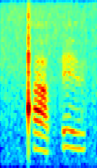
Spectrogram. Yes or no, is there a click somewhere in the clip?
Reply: yes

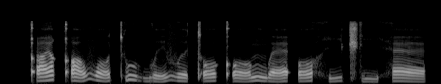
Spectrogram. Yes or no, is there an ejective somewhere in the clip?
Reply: yes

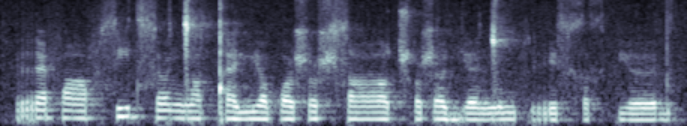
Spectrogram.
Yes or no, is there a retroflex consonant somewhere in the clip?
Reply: yes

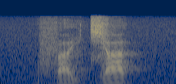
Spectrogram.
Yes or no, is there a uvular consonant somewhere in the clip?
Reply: no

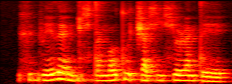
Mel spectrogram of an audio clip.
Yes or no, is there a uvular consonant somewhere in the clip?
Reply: no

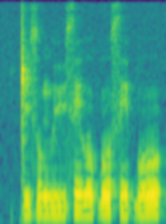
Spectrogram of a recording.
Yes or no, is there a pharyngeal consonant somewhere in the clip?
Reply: no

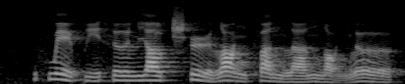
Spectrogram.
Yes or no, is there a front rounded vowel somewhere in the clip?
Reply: no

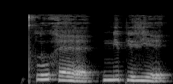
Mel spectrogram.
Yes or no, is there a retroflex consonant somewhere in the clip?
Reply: no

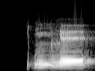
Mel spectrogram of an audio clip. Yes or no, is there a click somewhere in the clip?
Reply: no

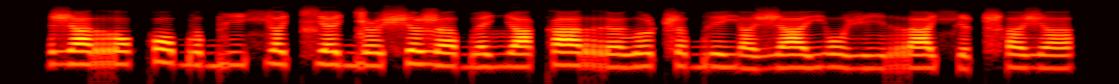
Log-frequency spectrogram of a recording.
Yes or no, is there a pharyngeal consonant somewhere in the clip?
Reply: no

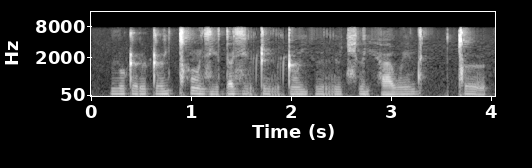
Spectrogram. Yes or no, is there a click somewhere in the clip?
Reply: yes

